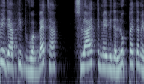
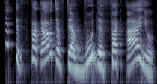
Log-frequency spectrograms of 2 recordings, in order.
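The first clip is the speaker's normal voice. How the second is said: angry rant; 5 semitones higher, 5 dB louder than usual. Acted. Rant at imagined critic.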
